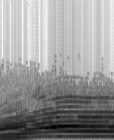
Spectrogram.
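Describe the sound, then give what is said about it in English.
A riot squad's police siren wails steadily, its tone sliding slowly upward and then holding high, loud and continuous with no voices over it. “Then the riot squad comes.”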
